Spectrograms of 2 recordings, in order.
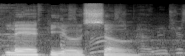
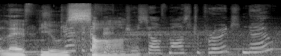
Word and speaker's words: Levioso: Levioso, not Leviosa。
